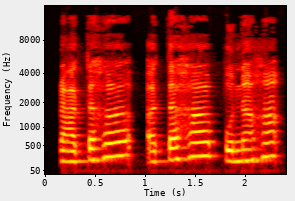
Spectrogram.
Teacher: विसर्ग इसका उच्चारण ह की तरह होता है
